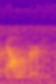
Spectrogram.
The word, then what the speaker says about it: Albert: Barbara Albert, A-L-B-E-R-T.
